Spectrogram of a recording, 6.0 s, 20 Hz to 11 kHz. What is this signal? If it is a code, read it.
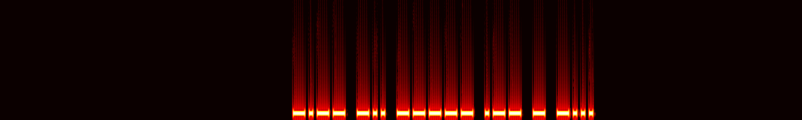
Morse code, heard as a keyed tone, about 40 wpm, 700 Hz. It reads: YD0WTB
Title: DXCC-100 Call Signs - 6 Characters - 40wpm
